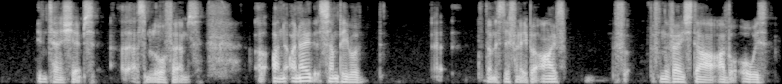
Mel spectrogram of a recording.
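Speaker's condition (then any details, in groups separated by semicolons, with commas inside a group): Stammering; past group therapy sessions gave temporary easier speech then relapse, past voluntary stammering practice; works on acceptance rather than fluency, discloses stammer openly, e.g. at interview start; speech blocks, gets stuck, amount of stammering varies between conversations; repeated sounds, blocks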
